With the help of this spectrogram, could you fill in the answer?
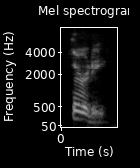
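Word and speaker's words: thirty: thir second syllable T 30 now we often make the T sound in there sound like a d but it's really a t so it's it's actually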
